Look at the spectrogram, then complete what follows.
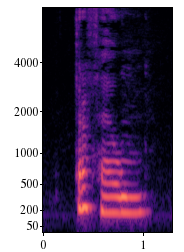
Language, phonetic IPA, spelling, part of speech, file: Polish, [trɔˈfɛʷũm], trofeum, noun, LL-Q809 (pol)-trofeum.wav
